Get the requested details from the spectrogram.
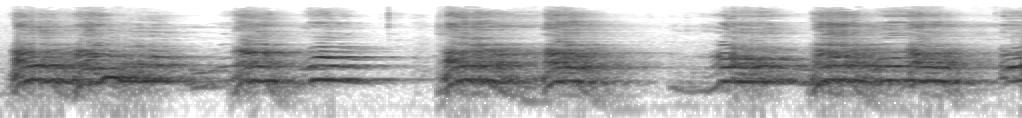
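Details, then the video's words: Two Basset Hounds, Cooper the brown one and Jahko the black one, howling back and forth at each other indoors, Cooper lying lazily on his side; overlapping mournful bays with strong harmonics, rising then holding, in bursts about a second long. "Basset Hounds Howling... Lazy Style!"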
